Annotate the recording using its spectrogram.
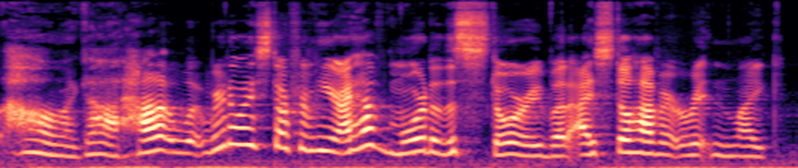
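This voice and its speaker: A woman's voice: on the high side, lively intonation, moderate pace, a bit bright. A woman casually telling a dream story while she doodles, rambling with many fillers, giggles and swears. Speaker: channel creator.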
